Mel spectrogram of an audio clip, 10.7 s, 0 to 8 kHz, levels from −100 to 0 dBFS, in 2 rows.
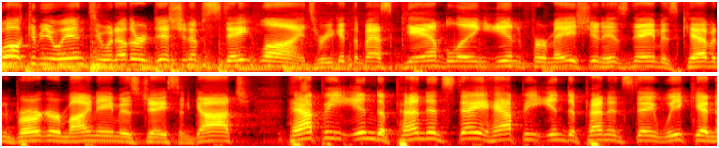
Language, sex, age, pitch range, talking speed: English, male, 40-59, 125-170 Hz, 180 wpm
